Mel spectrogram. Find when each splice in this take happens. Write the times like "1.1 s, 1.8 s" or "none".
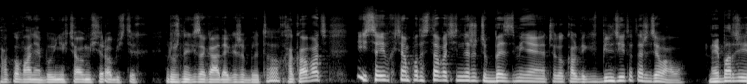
1.6 s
